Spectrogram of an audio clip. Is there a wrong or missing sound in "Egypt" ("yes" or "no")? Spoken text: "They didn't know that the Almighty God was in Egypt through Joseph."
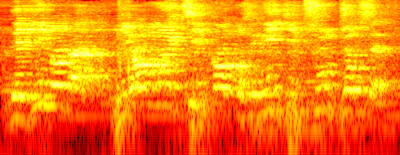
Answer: yes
